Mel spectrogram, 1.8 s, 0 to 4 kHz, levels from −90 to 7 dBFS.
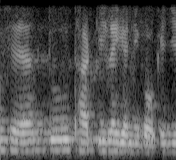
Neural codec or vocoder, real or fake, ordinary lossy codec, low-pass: none; real; none; 3.6 kHz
